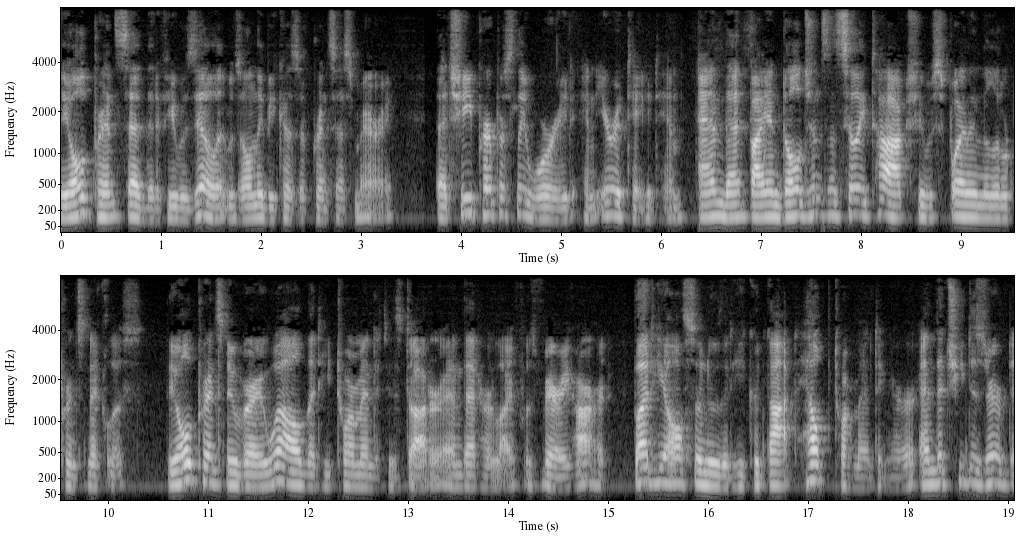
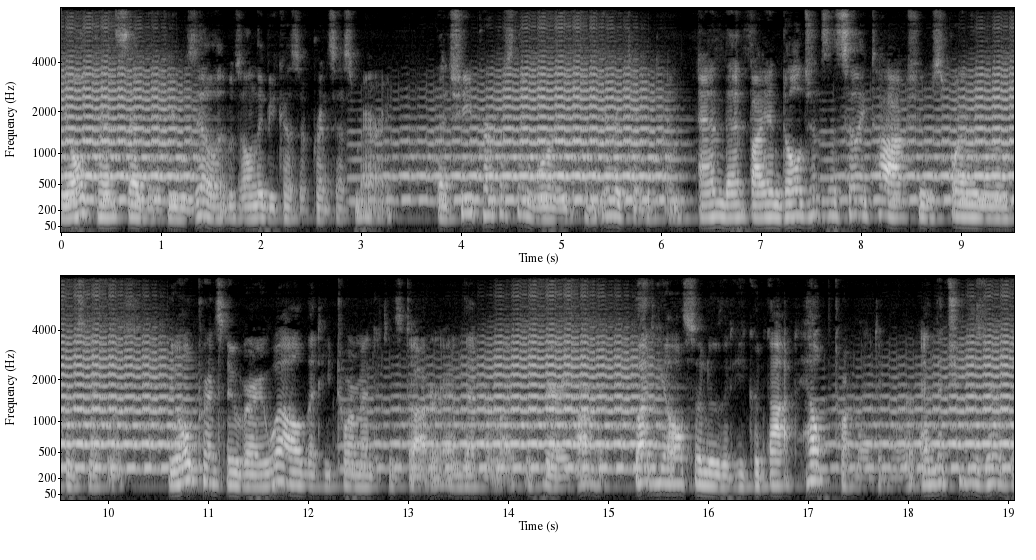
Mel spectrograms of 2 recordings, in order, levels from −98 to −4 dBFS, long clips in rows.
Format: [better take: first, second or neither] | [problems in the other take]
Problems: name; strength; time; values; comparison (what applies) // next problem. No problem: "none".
first | background sound (Brass instrument); 1 dB above the speech // room echo; dies away in 0.3 s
